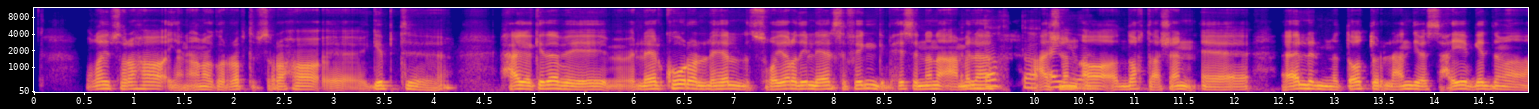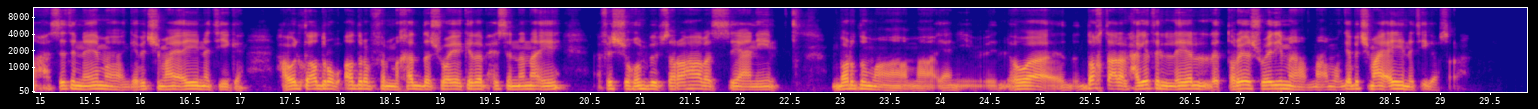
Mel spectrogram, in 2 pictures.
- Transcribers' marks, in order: tsk
- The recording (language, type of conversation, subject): Arabic, advice, إزاي بتلاقي نفسك بتلجأ للكحول أو لسلوكيات مؤذية كل ما تتوتر؟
